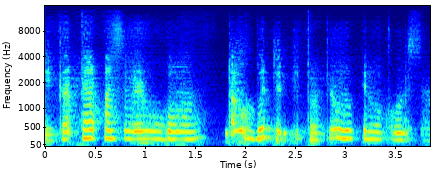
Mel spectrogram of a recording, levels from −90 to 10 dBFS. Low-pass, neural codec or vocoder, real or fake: 14.4 kHz; codec, 44.1 kHz, 0.9 kbps, DAC; fake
